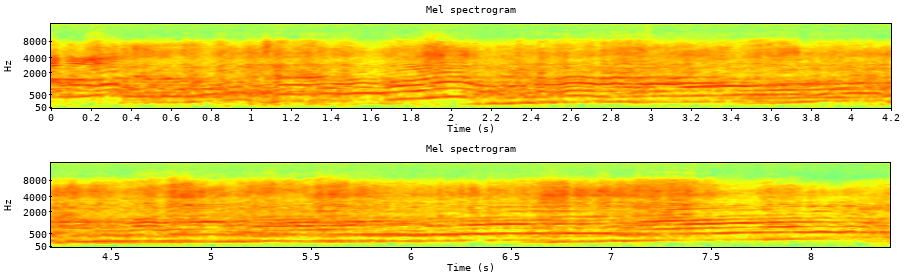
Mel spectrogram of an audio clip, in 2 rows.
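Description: Formula 1 cars roar off the start of the 1994 Italian Grand Prix, a dense pack of high-pitched engines screaming and rising through gears together, loud and continuous with overlapping revs and a brief tire squeal.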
